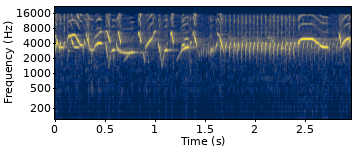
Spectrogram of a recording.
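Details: Canaries of the isian type in a song contest aimed at prompting other canaries to sing; looping slurred notes give way to a fast buzzy rattle, then a level whistled tone and a final upslur.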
